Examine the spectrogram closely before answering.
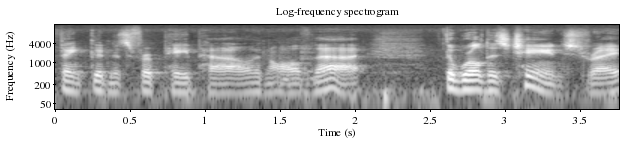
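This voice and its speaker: At a moderate pace, a man talks at medium pitch with ordinary pitch variation in an ordinary speaking voice, light background noise behind him. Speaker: AR developer; panelist. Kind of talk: convention panel discussion. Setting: stage with audience. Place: meeting room. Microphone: podium.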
